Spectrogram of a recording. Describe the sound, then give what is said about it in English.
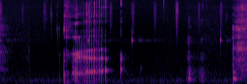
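A loud, drawn-out burp rumbles for about half a second, followed by a few smaller gulping sounds and a short final belch at the end. “I spent all that time trying to burp and then one actually comes out on its own.”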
